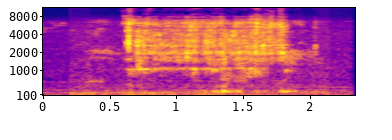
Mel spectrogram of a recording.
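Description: Water poured into an organic fertilizer solution for rose plants, a steady splashing fill lasting under two seconds, close and moderately loud, rising sharply and then tapering off.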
